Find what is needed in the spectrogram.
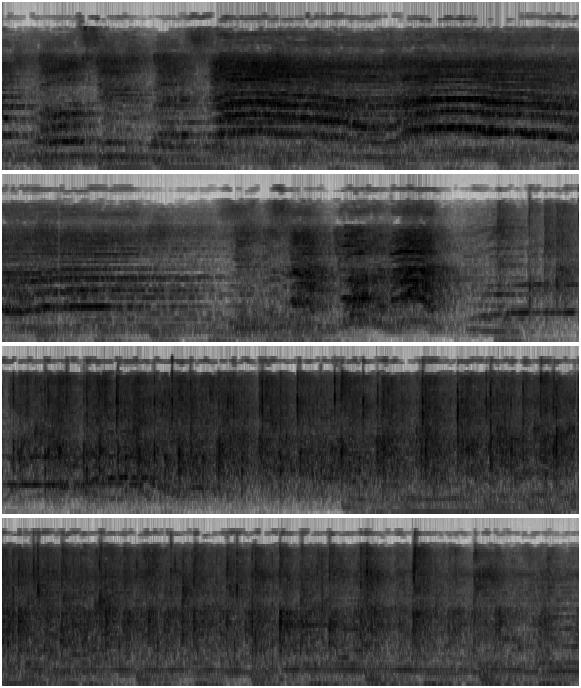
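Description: A group of children singing together over a backing track, ending the song with a held final note about seven seconds in. Audience applause follows, with backing music starting up again under it near the end.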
